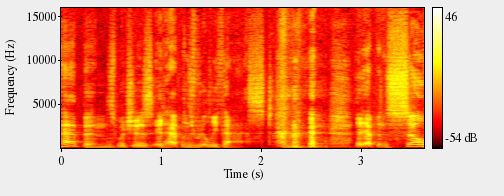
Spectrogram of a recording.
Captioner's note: laughs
